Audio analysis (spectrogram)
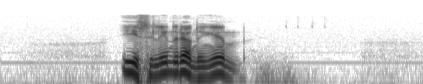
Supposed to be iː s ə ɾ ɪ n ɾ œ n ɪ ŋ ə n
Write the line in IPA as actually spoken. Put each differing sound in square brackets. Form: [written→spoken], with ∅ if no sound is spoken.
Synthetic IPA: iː s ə [ɾ→l] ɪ n ɾ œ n ɪ ŋ ə n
